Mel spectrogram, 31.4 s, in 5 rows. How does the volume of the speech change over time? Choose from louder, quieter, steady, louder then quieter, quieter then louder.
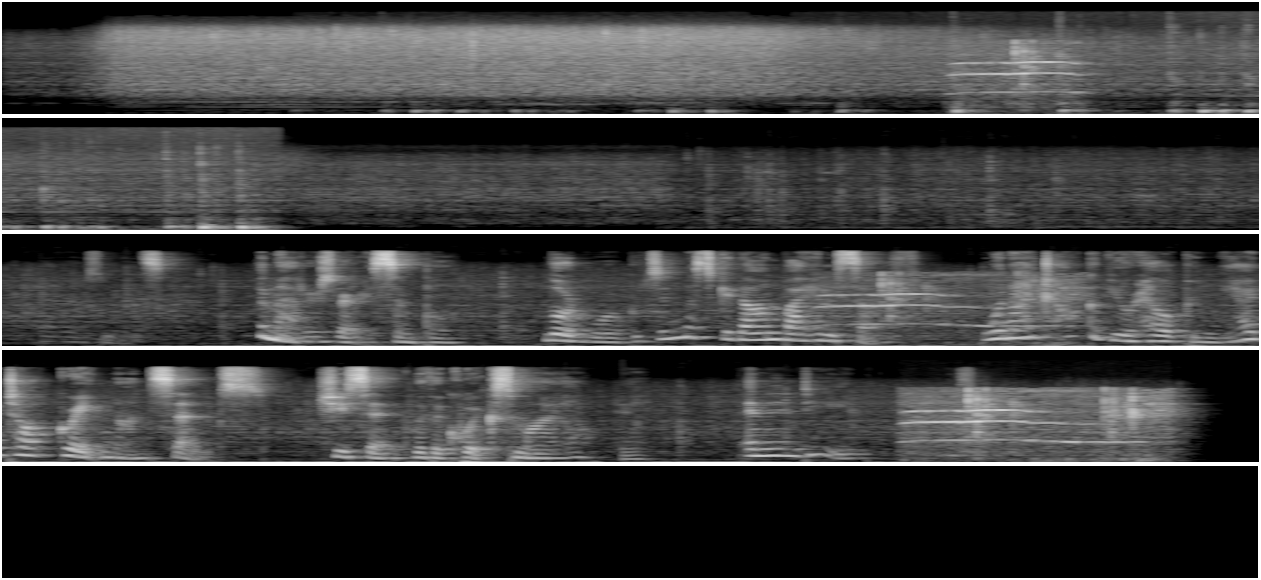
steady.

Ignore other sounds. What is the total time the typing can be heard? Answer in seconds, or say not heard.
6 s.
